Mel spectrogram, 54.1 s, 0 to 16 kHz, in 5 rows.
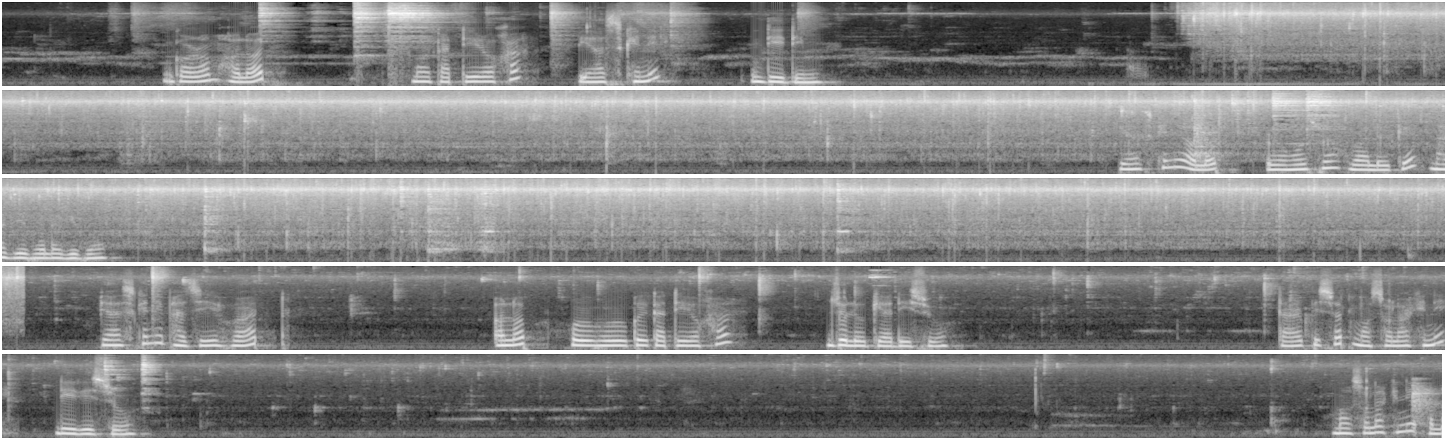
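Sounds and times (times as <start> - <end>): onions sizzling in oil: 8.8 - 34.0.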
